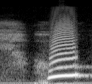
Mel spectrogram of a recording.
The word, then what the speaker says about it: who: who من، هنا ال w silent مش هنطق.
